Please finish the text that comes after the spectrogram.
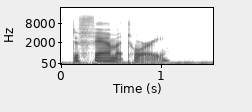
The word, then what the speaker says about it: defamatory: Okay, next academic professional word, defamatory. D-E-F-A-M-A-T-O-R-Y. Defamatory. Wow. 5 syllables. Stress on the second one.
